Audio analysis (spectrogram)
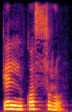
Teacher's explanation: الصاد هنا في همس جرى النفس. كأنه هنا مد اللي هو مقدار ايه حركتين، مد صلة صغرى.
